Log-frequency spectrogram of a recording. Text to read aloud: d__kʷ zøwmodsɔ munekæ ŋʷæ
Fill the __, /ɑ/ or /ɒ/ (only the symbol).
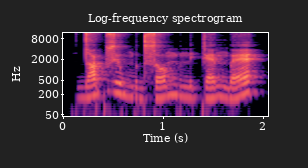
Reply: ɑ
